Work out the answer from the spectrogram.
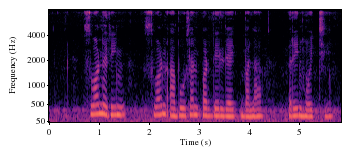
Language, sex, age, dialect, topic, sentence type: Maithili, female, 25-30, Southern/Standard, banking, statement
